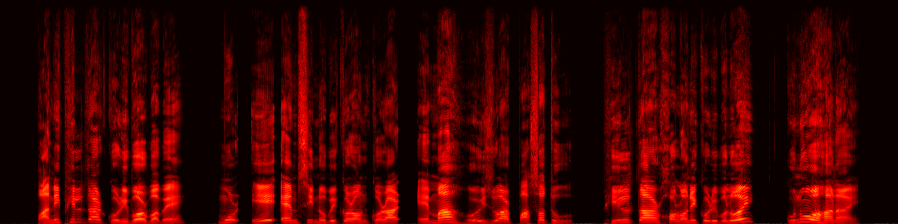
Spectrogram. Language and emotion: Assamese, angry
